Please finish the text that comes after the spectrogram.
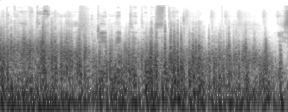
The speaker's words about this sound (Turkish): Bu rüzgarla beraber biraz da hava soğudu tabii ki.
